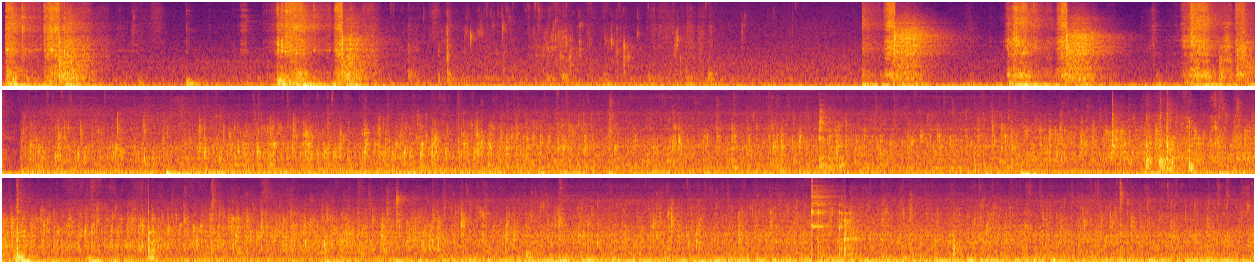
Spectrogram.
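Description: A kitchen knife slicing through raw lotus root onto a wooden cutting board: five separate crunchy cuts in the first ten seconds. After that, lotus root slices simmering in water in a pan on the hob, a steady bubbling with light crackle.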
